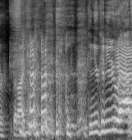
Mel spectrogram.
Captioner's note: laugh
